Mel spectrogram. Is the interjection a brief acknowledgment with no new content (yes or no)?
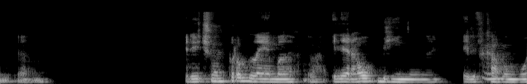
yes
